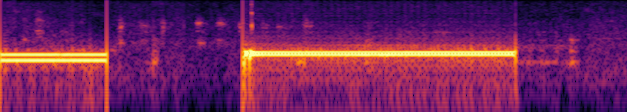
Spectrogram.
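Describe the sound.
Telephone line tones play during a call transfer: a steady tone stops abruptly, then after a short pause with a few faint low sounds a second, longer steady tone holds for about two seconds before cutting off.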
